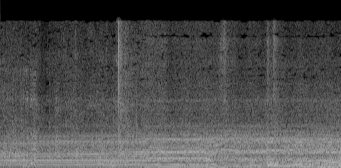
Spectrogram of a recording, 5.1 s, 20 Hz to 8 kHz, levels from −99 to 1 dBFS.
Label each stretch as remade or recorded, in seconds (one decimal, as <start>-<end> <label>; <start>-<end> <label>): 0.0-2.2 recorded; 2.2-5.1 remade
